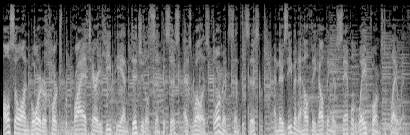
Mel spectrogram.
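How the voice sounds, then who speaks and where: Male product demo narrator, low register, polished and instructional scripted read, clear music bed underneath. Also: expressive, fairly quick, few pauses. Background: synthesizer music.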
